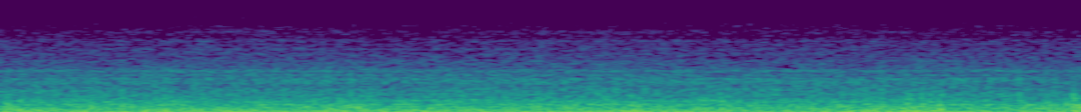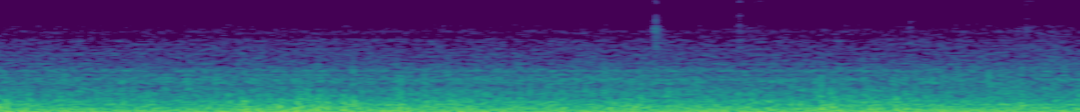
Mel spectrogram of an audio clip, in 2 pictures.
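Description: Semi-truck's diesel engine idling, a steady low rumble heard inside the cab.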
